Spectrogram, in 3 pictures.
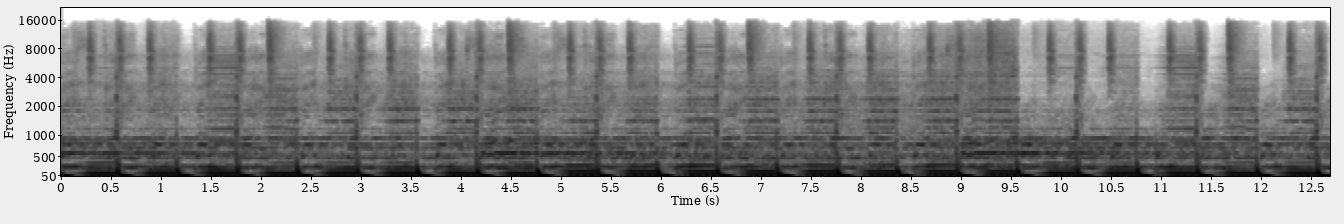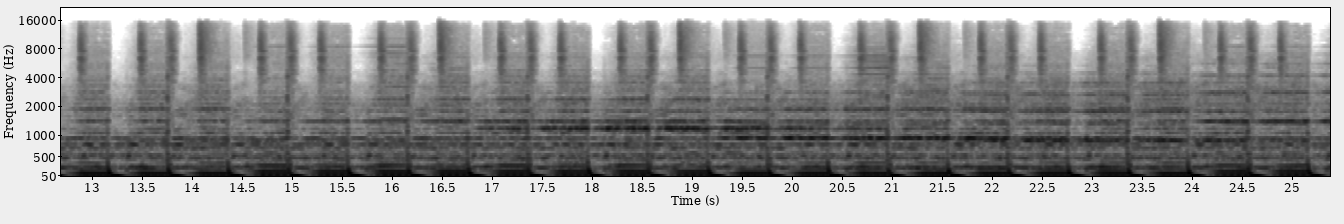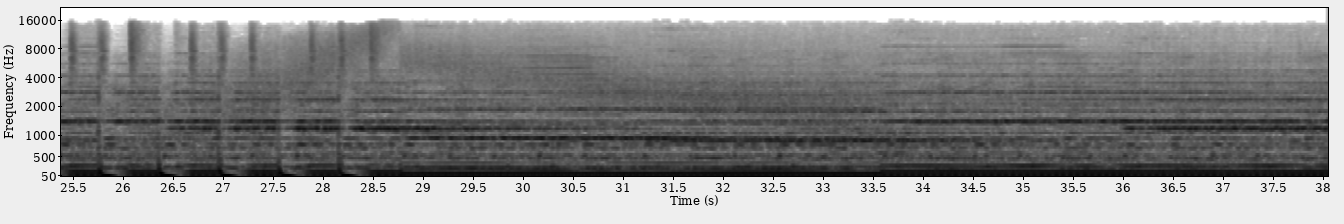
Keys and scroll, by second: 10.3 ctrl+space, 14.4 ctrl+;.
